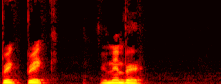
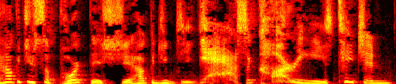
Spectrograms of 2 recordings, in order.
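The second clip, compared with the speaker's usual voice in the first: higher, strained outrage; outraged rant; 8 semitones higher than usual. Real, not acted. Ranting at idolaters, voice rising in outrage. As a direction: rise into an exasperated cry.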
